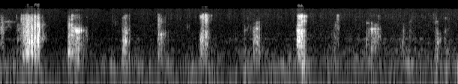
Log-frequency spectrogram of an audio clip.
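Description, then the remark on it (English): A box of cornstarch used as a foley prop is squeezed in a run of about ten crisp, crunchy, squeaky bursts at an uneven pace, with no talking, mimicking footsteps crunching through snow. “It sounds like you're eating something crunchy. Okay, or I'm walking in snow.”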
